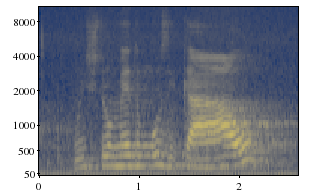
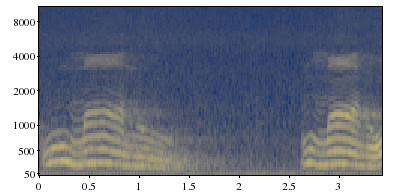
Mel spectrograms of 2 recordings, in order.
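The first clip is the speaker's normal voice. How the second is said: softer, very slow dictation of one word; drawn-out word; 6 dB quieter, slower than usual. Shown as a demonstration. Teacher reading the answer to pupils, slow and drawn out. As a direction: say it slowly, stretching each syllable.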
